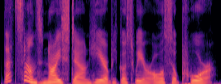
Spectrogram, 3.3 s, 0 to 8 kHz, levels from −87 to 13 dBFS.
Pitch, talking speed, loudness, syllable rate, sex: 190 Hz, 200 wpm, -17 LUFS, 4.8 syllables/s, female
